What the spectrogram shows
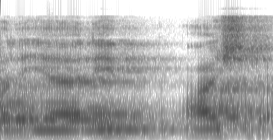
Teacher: عین وسط حلق سے ادا کریں گے۔ شین اور را وقفاً دونوں ساکن ہیں تو اجتماع ساکنین ہوا عشر۔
